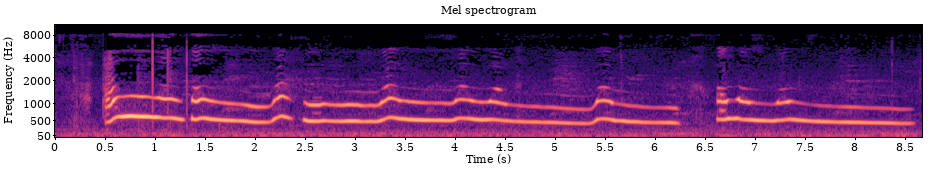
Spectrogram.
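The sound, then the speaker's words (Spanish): A voice imitates a she-wolf howling, giving a few drawn-out, wavering wails that each slide downward in pitch, separated by short breaks. “Ruido de la loba.”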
